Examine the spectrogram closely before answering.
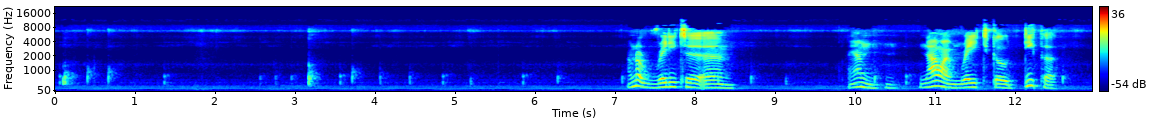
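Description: Fingertips tap lightly on a glass touchscreen.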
